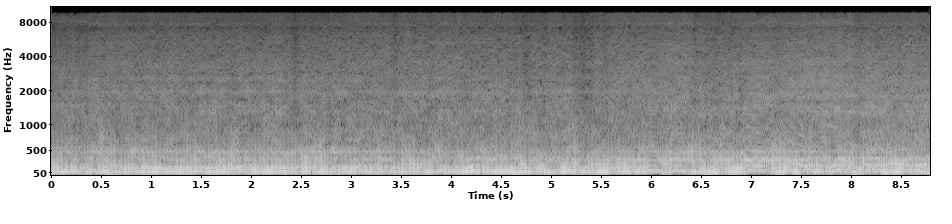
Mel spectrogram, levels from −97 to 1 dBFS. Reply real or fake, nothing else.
fake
